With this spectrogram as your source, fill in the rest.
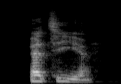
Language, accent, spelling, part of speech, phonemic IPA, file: French, Canada, battirent, verb, /ba.tiʁ/, LL-Q150 (fra)-battirent.wav
- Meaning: third-person plural past historic of battre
